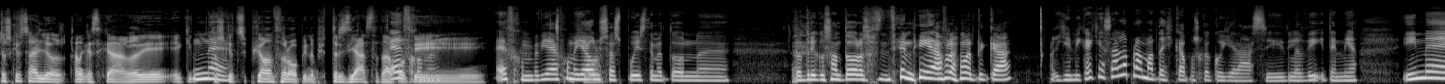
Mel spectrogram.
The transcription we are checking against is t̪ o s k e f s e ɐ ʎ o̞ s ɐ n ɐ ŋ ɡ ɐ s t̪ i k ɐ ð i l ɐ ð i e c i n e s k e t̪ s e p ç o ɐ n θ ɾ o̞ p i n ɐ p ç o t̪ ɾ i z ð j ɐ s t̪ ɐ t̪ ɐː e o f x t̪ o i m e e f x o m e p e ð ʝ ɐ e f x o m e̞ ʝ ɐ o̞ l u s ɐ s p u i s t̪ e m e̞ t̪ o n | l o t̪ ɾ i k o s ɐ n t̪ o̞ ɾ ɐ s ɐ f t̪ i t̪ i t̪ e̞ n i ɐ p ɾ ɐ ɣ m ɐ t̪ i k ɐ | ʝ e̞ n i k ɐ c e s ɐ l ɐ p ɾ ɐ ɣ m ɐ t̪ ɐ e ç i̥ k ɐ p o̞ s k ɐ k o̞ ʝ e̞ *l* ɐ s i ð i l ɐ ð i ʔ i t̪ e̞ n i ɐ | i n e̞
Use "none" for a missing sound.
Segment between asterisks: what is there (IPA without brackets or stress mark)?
ɾ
